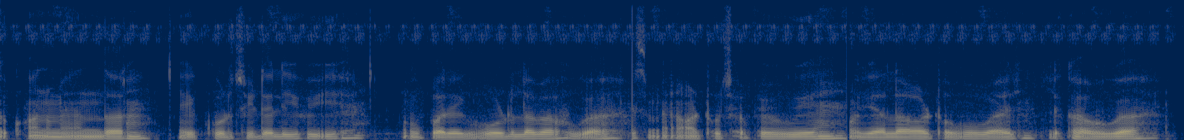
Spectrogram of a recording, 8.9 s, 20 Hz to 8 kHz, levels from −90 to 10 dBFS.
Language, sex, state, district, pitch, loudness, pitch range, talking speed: Hindi, male, Uttar Pradesh, Budaun, 115 Hz, -32 LUFS, 110-125 Hz, 155 wpm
